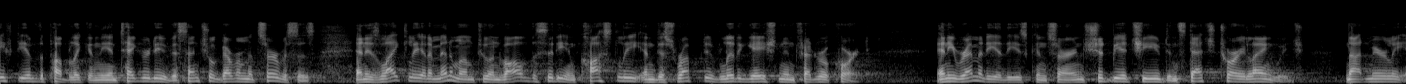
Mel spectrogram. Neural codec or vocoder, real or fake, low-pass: none; real; 7.2 kHz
